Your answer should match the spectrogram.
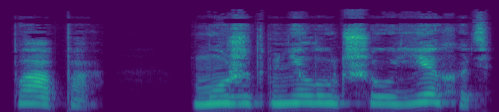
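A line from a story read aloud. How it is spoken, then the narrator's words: Tearful whisper. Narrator (Russian): шепнула Саванна отцу, едва сдерживая слезы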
